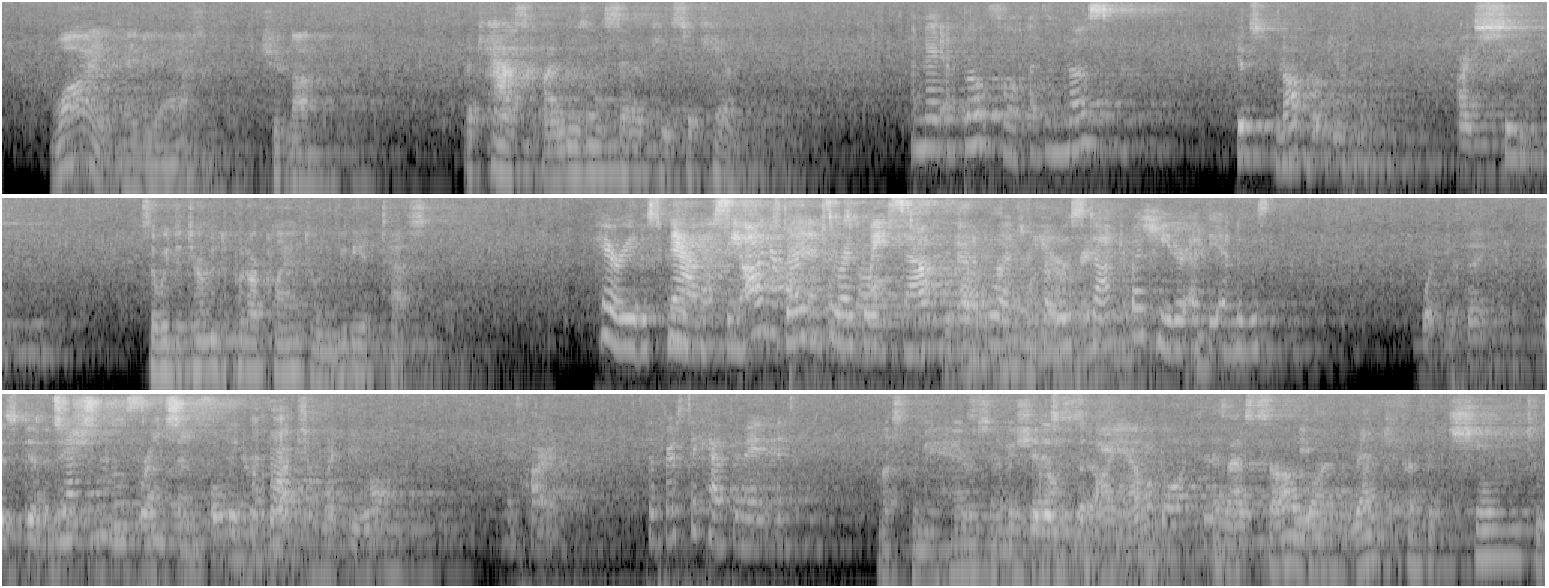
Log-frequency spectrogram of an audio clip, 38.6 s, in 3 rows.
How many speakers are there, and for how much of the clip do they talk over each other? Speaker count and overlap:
ten, about 25%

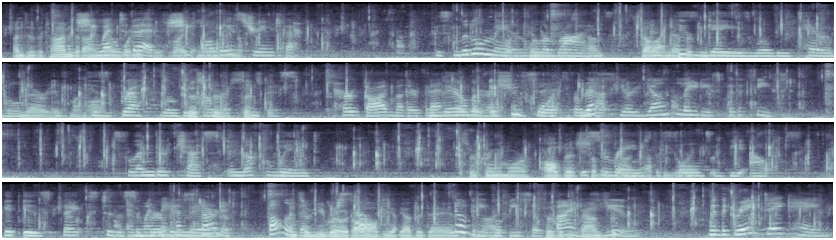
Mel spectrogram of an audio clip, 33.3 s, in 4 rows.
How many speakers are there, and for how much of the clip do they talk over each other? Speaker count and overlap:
three, about 45%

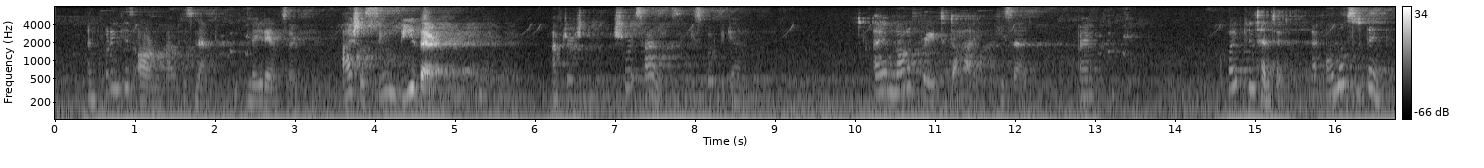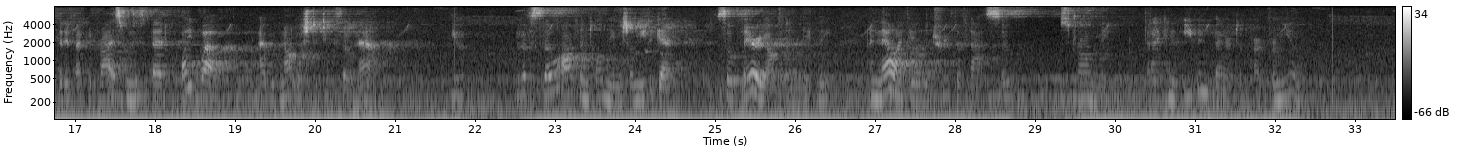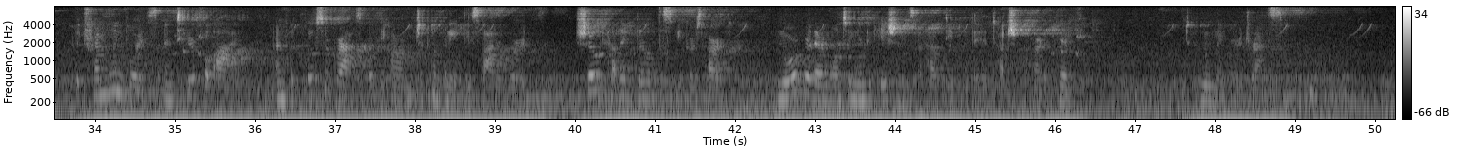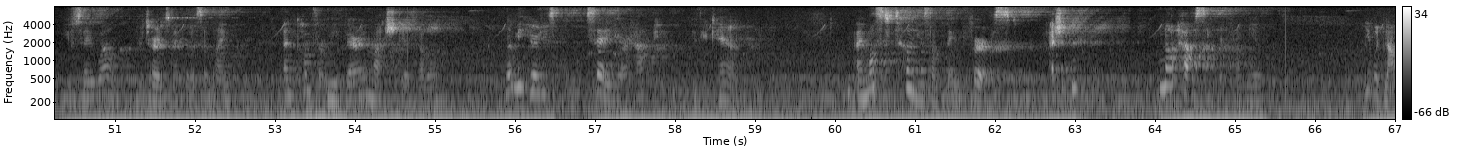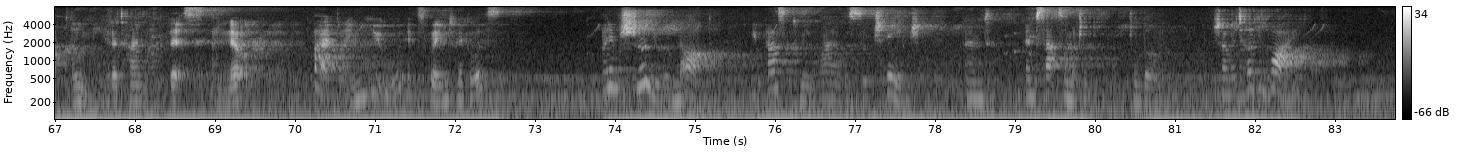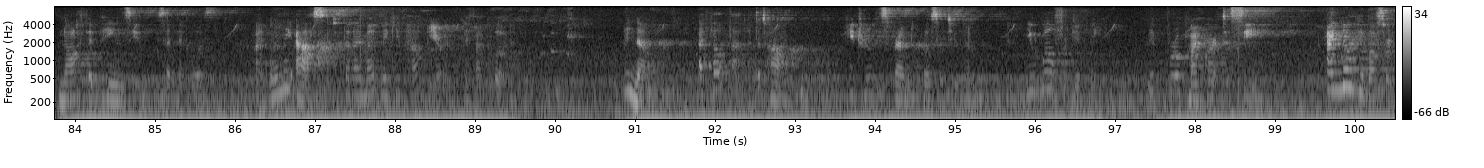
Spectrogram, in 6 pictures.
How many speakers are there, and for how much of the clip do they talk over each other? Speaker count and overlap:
one, no overlap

